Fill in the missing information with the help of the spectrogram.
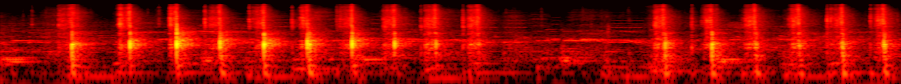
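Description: Kitchen knife chopping a vegetable on a cutting board in even strokes, about two a second. The strokes stop for about two seconds in the middle, then start again.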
